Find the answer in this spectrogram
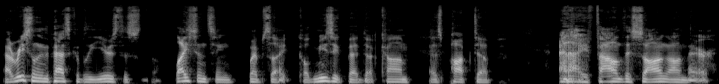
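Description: A man with a mid-pitched voice talks as an interview guest in a close, dry recording. He is reflective and casual, earnest and a little self-deprecating, often restarting his phrases. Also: brisk, bright, forceful tone, slightly rough, no room sound. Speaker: interview guest, audio drama writer.

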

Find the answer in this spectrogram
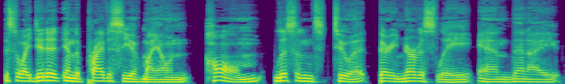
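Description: A man in his fifties from the United States, an interview guest talking casually and reflectively, often halting and quoting himself as he tells a story. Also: mid-range voice, darkish tone, no echo, clean studio sound. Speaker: interview guest, writer and audio drama creator.

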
